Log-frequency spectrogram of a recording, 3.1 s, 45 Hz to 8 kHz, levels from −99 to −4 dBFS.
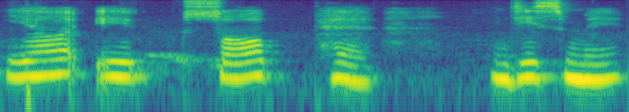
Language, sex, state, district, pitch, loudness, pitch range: Hindi, female, Bihar, West Champaran, 225 Hz, -14 LUFS, 215-235 Hz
